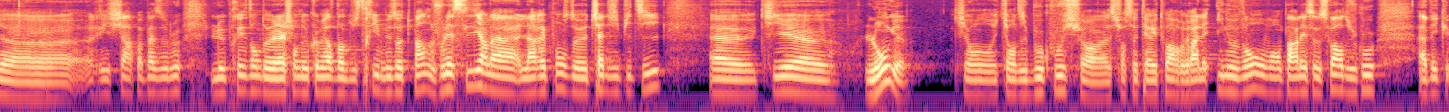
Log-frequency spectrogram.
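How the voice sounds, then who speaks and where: A man moderating a panel at an assembly, halting and repeating words as he introduces the guests. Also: mid-range voice, steady tone, darkish tone.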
